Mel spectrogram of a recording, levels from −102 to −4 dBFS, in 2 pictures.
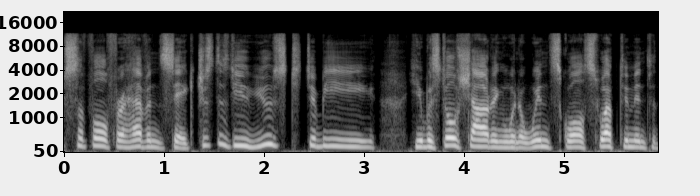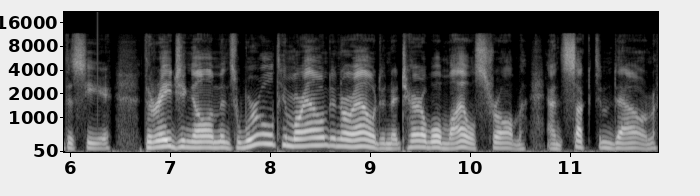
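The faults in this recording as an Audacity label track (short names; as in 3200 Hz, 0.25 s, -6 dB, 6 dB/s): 6.270000	6.270000	pop -25 dBFS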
